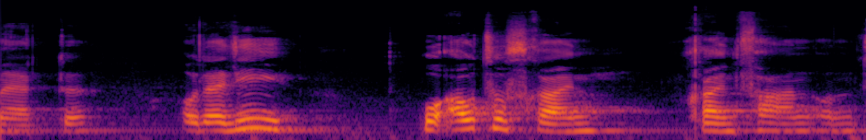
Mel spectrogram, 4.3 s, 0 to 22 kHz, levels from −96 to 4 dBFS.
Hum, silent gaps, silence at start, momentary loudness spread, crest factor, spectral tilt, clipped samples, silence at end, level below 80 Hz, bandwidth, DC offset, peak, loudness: none; none; 0 s; 15 LU; 20 dB; -4 dB/octave; under 0.1%; 0 s; -68 dBFS; 15.5 kHz; under 0.1%; -10 dBFS; -30 LUFS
